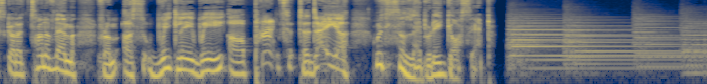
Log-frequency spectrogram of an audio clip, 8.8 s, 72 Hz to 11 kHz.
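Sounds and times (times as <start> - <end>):
speech: 0.1 - 6.2
Big Ben-style clock tower bell chimes: 6.4 - 8.8.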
